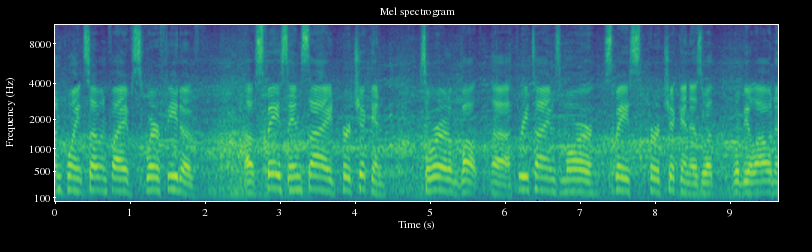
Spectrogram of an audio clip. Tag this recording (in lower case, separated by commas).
fowl, chicken, cluck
